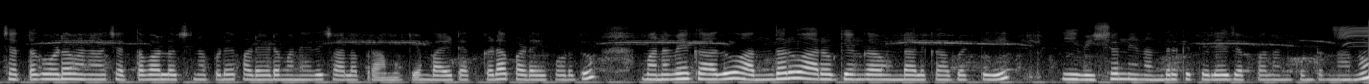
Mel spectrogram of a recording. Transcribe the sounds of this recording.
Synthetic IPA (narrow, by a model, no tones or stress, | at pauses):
t͡ʃɛt̪ːɐkuːɽaːmɐnɐt͡ʃɛt̪ːɐʋaːɭːʋɐt͡ʃːinɐpːuɽe̞ːpɐɽɛjɐɽɐmɐne̞ːd̪it͡ʃaːlaːpɾa̰ːmukʰjɐmbɐjɐʈɐɛkːɐɽɐːpɐɽɐjɐkɔːɽɐd̪umɐnɐme̞ːkaːd̪uɐnd̪ɐɾuːaːɾo̞ːɡjɐŋɡaːuɳɖaːlikaːbɐʈːi | iːʋiʂjɐmne̞ːnɐnd̪ɐɾikiːt̪e̞lijɐd͡ʒɛpːaːlɐnukuɳʈunːaːnu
